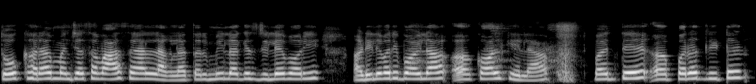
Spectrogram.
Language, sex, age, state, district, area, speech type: Marathi, female, 18-30, Maharashtra, Sindhudurg, urban, spontaneous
